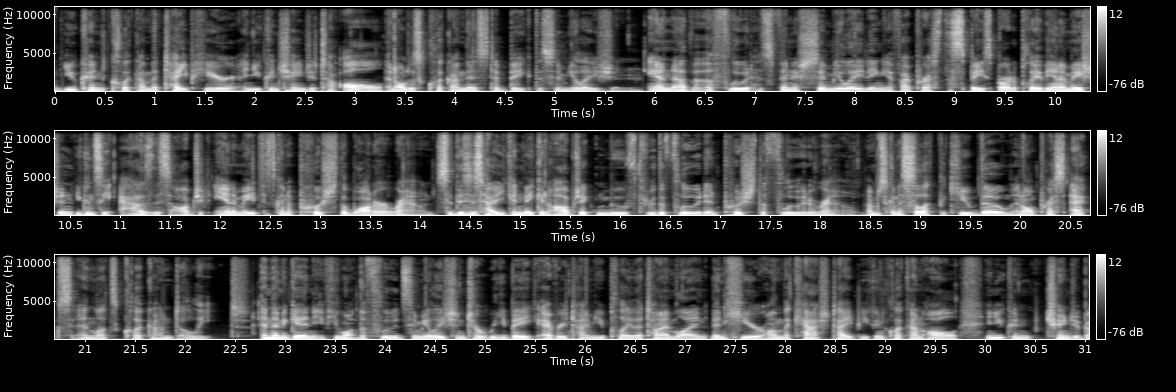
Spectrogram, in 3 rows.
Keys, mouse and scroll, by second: 2.7-5.8 drag, 5.8-8.3 middle drag, 8.3 space, 11.5-12.9 scroll up 1, 12.9 middle click, 13.4 space, 13.5 middle click, 13.9 scroll up 3, 14.1 space, 14.8-18.4 middle drag, 18.4 space, 21.1 x, 21.6-22.6 middle drag, 22.6 space, 23.2 space.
